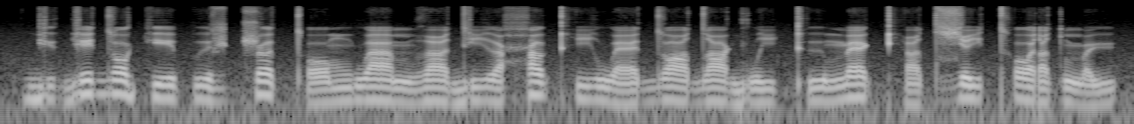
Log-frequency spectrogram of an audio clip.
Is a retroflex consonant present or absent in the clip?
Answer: present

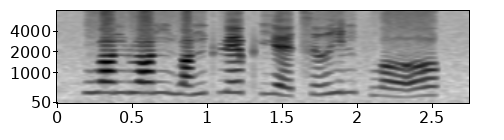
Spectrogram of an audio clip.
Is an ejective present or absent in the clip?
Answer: absent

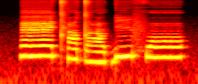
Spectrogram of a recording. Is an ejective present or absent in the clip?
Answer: absent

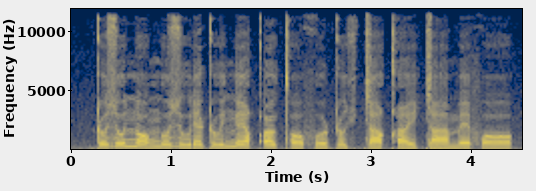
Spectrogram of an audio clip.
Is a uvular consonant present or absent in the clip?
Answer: present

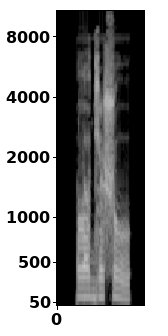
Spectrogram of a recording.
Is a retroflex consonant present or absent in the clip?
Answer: present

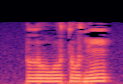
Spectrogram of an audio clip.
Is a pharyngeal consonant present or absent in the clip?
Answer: absent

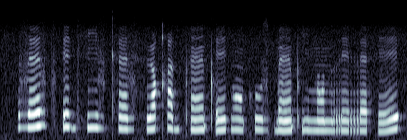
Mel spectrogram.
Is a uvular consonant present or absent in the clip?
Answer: present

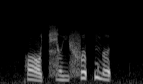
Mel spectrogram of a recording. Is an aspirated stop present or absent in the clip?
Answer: absent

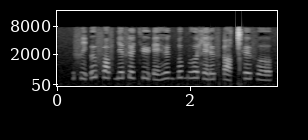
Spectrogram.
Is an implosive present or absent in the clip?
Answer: present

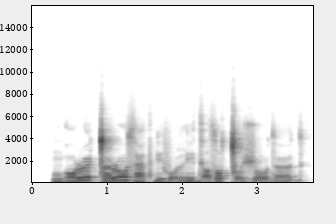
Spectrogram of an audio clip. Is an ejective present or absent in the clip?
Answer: absent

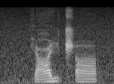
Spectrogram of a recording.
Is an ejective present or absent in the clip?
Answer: present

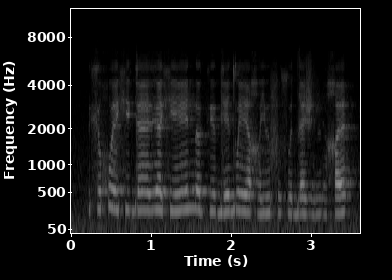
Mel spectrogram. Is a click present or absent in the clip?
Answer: absent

